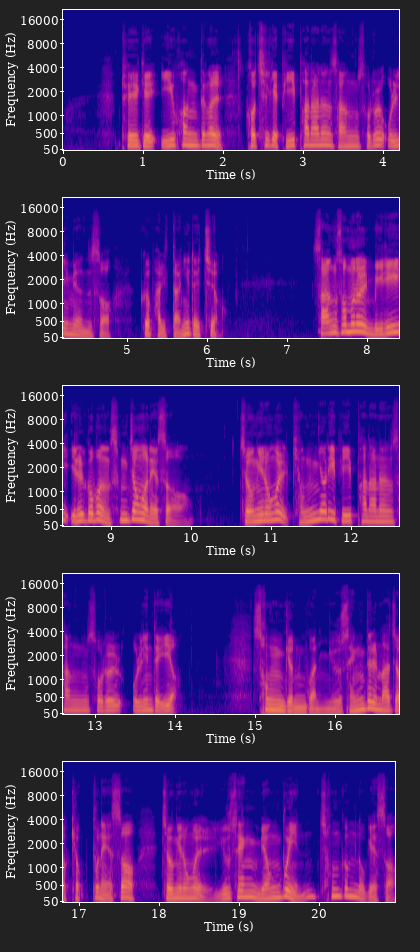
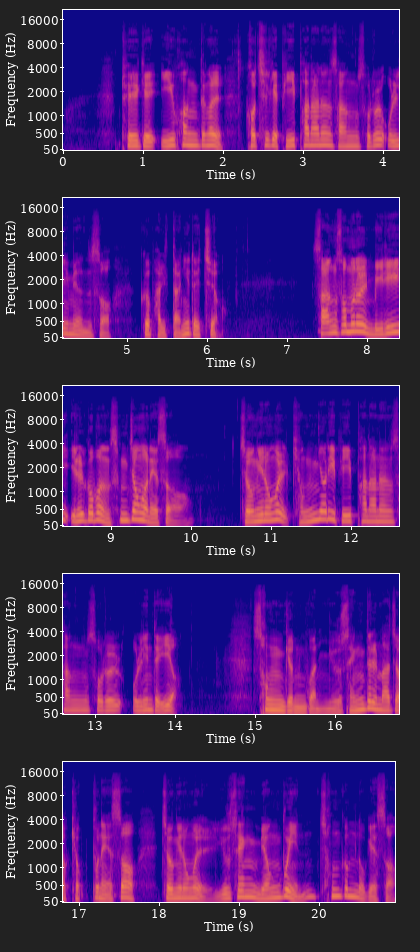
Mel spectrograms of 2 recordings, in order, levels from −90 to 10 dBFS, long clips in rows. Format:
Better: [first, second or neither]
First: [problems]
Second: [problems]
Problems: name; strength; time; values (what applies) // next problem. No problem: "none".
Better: neither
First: none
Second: none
